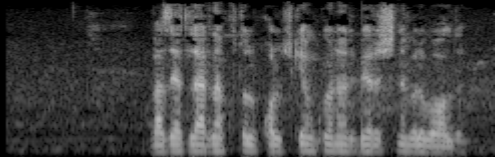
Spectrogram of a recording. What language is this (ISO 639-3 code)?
uzb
